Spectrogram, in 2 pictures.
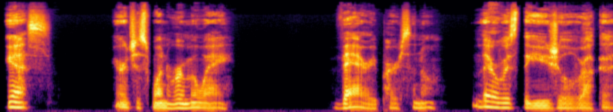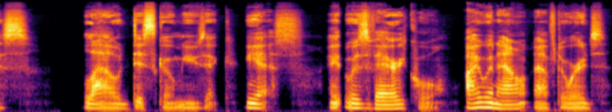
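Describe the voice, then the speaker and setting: Gravelly, low-voiced, guarded young woman. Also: steady tone, slow, mellow, dry recording, heavily acted. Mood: cool, matter-of-fact. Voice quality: husky, gravelly, breathy. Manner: languid, dry, wryly understated. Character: cool, guarded young woman, disco dancer with secrets. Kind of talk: video game character dialogue.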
